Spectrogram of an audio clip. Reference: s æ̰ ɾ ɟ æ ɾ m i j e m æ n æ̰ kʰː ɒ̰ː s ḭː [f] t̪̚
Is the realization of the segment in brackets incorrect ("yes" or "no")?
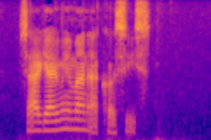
yes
